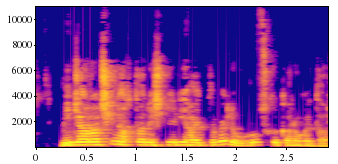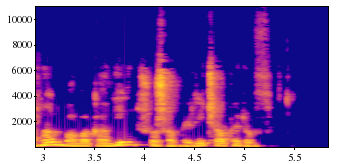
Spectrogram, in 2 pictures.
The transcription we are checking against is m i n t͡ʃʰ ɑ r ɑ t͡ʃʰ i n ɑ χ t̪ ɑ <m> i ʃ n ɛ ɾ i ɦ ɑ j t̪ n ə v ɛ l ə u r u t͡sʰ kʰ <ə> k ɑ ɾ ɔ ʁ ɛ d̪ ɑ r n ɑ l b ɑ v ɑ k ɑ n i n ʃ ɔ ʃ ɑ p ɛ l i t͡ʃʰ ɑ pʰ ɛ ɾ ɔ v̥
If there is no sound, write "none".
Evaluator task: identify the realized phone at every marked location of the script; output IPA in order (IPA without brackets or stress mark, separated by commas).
n, ə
